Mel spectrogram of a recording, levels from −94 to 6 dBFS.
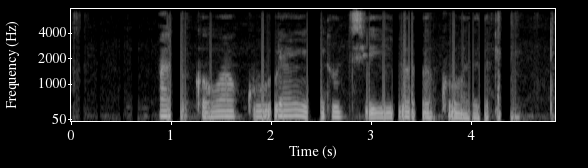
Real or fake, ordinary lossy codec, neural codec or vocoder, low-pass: fake; Opus, 64 kbps; vocoder, 44.1 kHz, 80 mel bands, Vocos; 7.2 kHz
